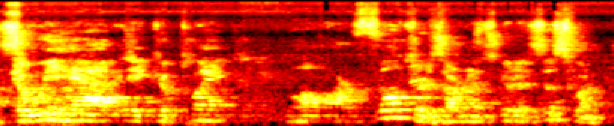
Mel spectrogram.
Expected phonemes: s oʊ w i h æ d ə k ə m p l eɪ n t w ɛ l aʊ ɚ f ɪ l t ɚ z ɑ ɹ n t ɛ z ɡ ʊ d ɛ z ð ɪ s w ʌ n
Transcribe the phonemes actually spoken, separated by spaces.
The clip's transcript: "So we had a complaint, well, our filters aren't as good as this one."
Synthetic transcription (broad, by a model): s oʊ w i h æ d ə k ə m p l eɪ n t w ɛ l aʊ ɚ f ɪ l t ɚ z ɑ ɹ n ɛ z ɡ ʊ d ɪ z ð ɪ s w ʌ n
